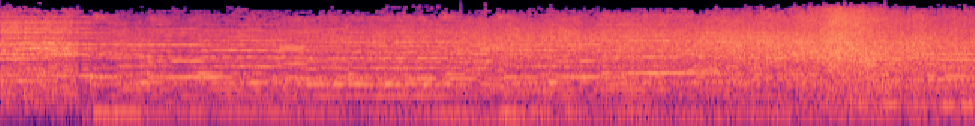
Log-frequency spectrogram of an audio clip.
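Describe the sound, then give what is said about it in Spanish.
A car drives steadily along an avenue beside the beach, its engine droning with a constant low hum and tonal whine, while a broader wash of road and traffic noise swells near the end. “Después, Charlie y Oliveira van en el coche por una avenida junto a la playa.”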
